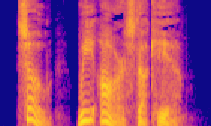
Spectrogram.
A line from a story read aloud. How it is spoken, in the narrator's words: Relatively calmly, Sally said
